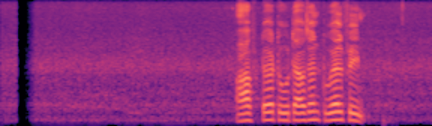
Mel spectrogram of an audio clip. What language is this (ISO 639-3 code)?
sin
